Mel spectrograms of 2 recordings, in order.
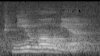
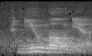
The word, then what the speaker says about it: pneumonia: para neumonía pneumonia pneumonia sí empieza con p y esta combinación de letras esta combinación de vocales se pronuncia y Y si pneumonia la o como está seguida de una n y una vocal como siempre es el sonido largo de la O ou ou no es o es ou el sonido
